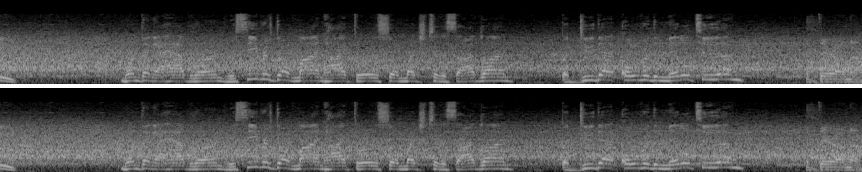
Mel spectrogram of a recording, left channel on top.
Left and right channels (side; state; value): both; normal; correlation 0.61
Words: One thing I have learned, receivers don't mind high throws so much to the sideline, but do that over the middle to them. There on the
